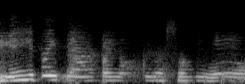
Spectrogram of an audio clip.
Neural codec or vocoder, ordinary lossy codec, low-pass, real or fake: codec, 44.1 kHz, 0.9 kbps, DAC; AAC, 64 kbps; 14.4 kHz; fake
